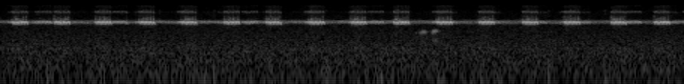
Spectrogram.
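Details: Night-time crickets in a valley bottom, regular high chirps pulsing roughly three times a second over a continuous trill, with one brief lower chirp from another creature near the middle.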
